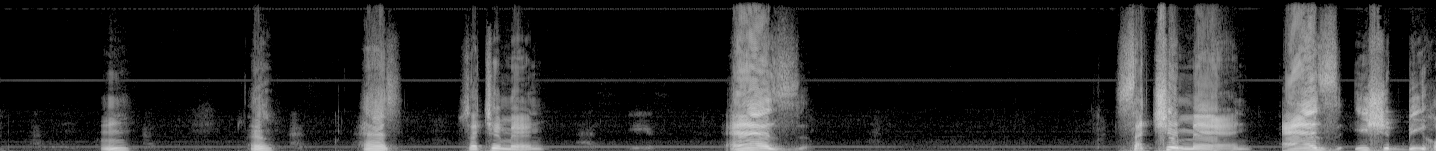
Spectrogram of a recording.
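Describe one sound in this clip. A middle-aged man speaks slowly and loudly into a microphone, in short phrases with pauses.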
